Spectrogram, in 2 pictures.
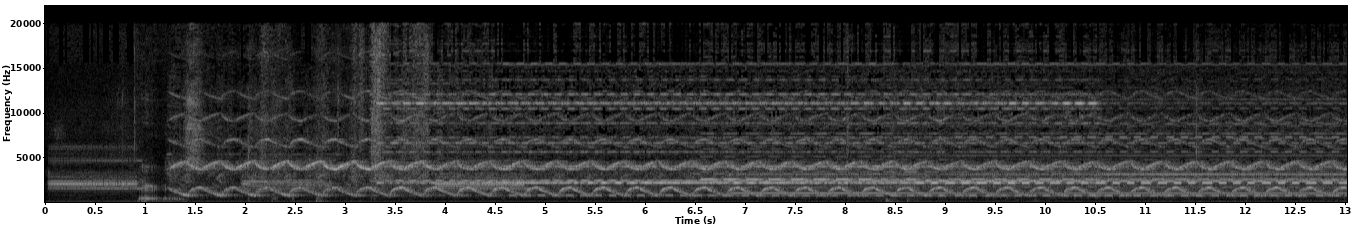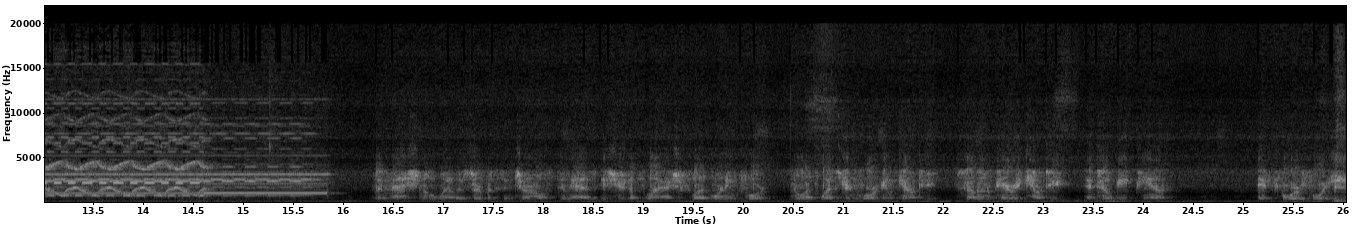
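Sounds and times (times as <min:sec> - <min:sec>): falling siren-like alarm tone: 0:00.0 - 0:16.0
steady alarm tone: 0:00.0 - 0:16.1
higher warbling tone: 0:01.2 - 0:15.9.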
